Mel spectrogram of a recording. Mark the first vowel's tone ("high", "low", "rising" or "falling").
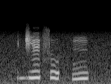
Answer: high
